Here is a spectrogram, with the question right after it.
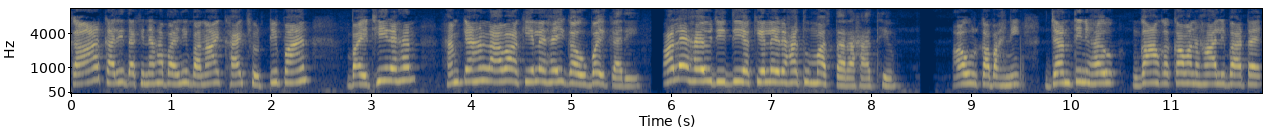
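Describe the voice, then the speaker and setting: A squeaky, cartoonish character voice from a woman, extremely high in pitch. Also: moderate pace, ordinary pitch variation. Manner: folksy, talkative.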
